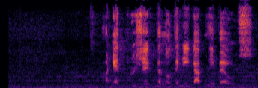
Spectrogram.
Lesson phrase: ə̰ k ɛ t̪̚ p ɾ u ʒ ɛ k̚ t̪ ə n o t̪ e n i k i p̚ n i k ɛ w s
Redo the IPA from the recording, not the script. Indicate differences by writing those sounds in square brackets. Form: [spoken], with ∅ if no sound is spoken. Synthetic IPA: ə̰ k ɛ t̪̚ p ɾ u ʒ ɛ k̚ t̪ ə n o t̪ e n i k [a] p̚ n i [p] ɛ w s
